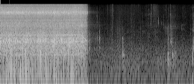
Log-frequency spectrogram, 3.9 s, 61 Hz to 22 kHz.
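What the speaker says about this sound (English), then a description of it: "Loosen and remove the 10 millimeter bolt here." A ratchet or power tool loosening a 10 mm bolt on a Nissan Frontier 4.0L V6 runs loudly and continuously for under two seconds, then cuts off, leaving faint clicks and handling noises.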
